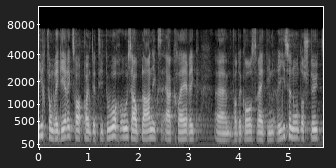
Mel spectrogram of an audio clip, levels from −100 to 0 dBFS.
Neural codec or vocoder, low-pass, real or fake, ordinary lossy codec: none; 7.2 kHz; real; none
